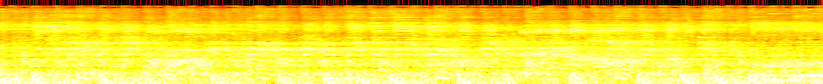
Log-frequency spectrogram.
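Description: Loud pop music with singing, played over the show's sound system.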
